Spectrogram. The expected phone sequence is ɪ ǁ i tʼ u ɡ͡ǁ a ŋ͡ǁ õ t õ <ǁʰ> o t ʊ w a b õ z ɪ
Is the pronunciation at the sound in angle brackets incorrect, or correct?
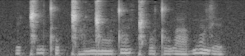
correct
